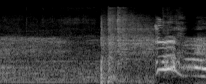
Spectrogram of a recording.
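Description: A sudden sharp knock or crash about a second in, with a short ringing tail, followed by a cheering shout.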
